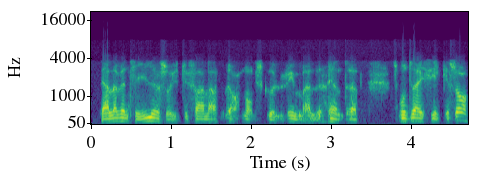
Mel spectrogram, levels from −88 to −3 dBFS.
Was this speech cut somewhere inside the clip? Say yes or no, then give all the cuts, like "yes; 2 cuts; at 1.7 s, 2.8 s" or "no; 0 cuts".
yes; 4 cuts; at 1.1 s, 1.6 s, 2.0 s, 3.0 s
